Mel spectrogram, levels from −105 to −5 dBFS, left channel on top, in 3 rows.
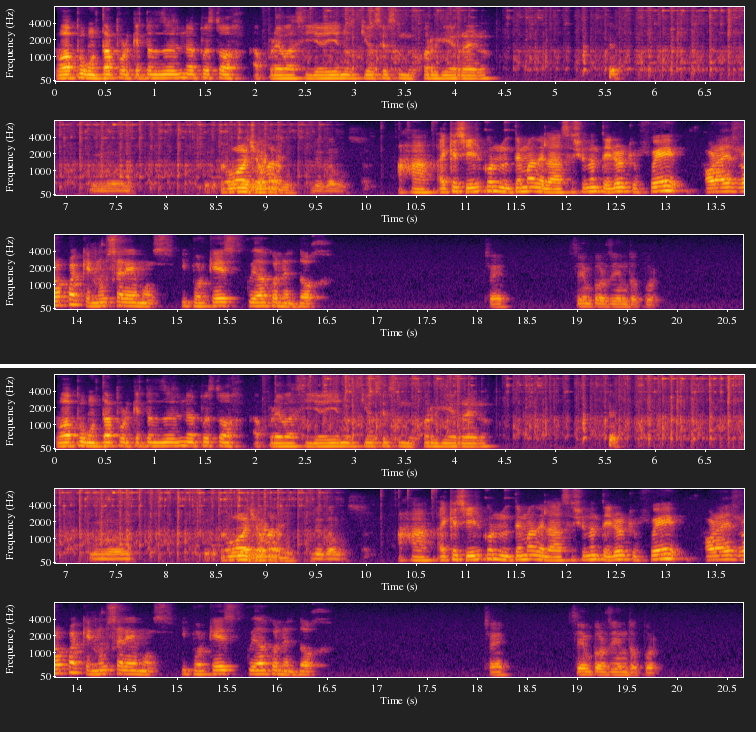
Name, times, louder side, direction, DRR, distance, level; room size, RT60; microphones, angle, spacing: voice 1, 0.0-4.4 8.5-9.2 10.3-16.5, left 2 dB, 20° left, 0.5 m, -26 dB
sound 1, 2.1-4.2 4.5-9.7 10.1-10.7 11.0-11.1, right 7 dB, 30° right, 0.6 m, -33 dB
voice 2, 7.2-7.7 8.4-10.0 18.1-18.3 18.9-19.8, right 2 dB, 80° right, 1.7 m, -32 dB
3.4 x 3.1 x 4.4 m
head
